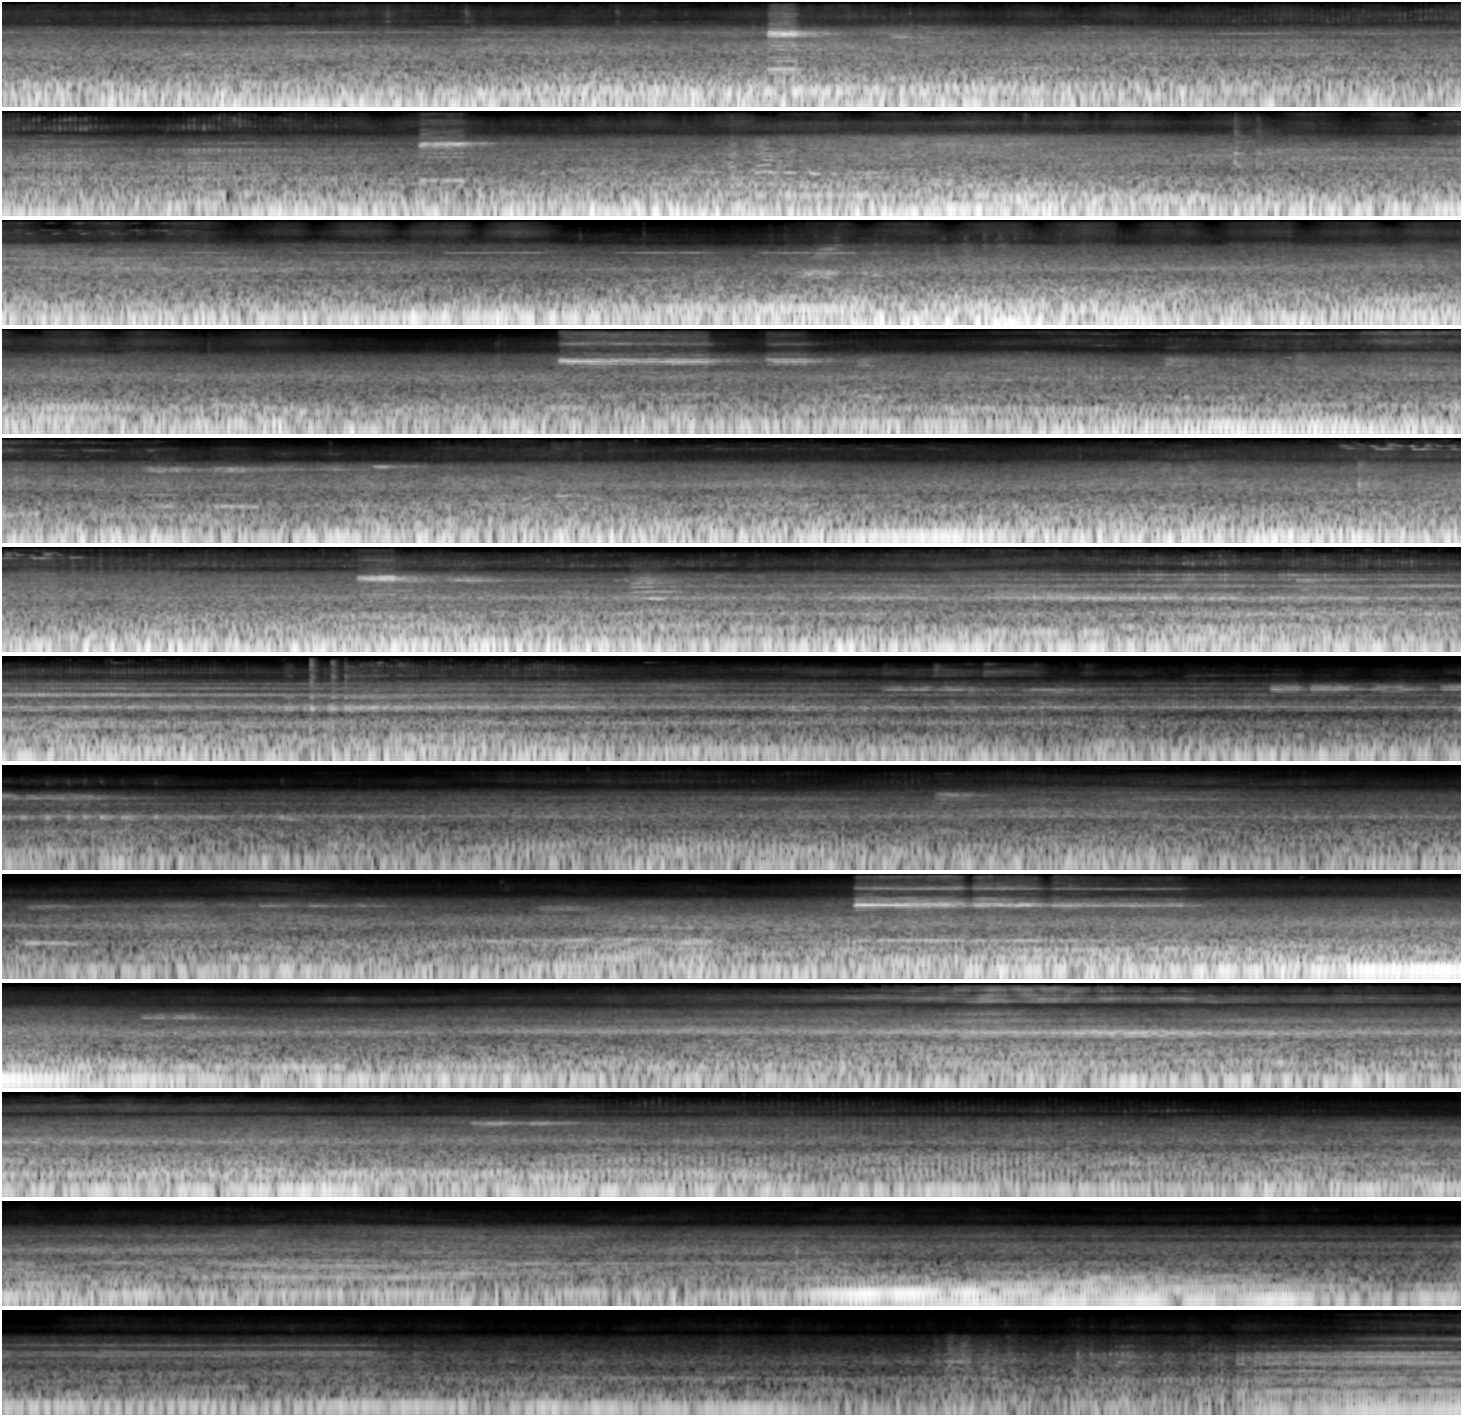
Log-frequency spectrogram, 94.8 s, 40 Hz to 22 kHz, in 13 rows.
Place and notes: bangalor, karnataka, 24th main street
bangalore traffic noise on a sunday morning - all sorts of cars, busses, lorries, motorbikes and tricycles passing by - hooting every 20 min.
international city scapes - social ambiences and topographic field recordings
Karnataka, India, February 2011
